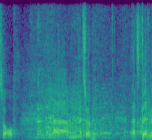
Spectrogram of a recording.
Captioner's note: crowd laughing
